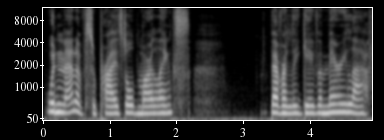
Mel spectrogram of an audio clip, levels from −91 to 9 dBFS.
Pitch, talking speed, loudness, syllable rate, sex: 225 Hz, 135 wpm, -17 LUFS, 4.6 syllables/s, female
